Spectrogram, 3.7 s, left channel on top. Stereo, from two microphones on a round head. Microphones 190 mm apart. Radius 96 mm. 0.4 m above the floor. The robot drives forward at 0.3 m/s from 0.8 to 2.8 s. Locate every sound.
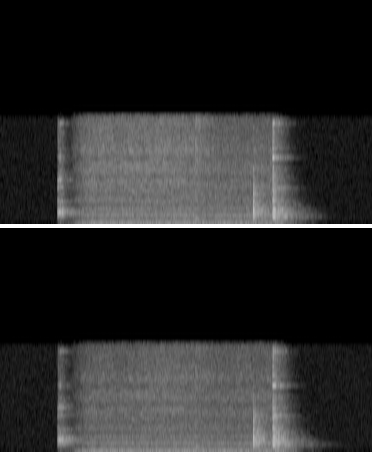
0.6 s cutlery clinking: 20° left (ahead or behind), 0.6 m; by 2.9 s 15° left (ahead or behind), 1.0 m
